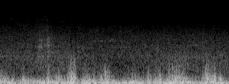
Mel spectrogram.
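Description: Strong wind buffets past a fishing boat out on Eastern North Carolina water, a heavy, continuous low rumble of gusts thudding across the microphone with no voices.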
